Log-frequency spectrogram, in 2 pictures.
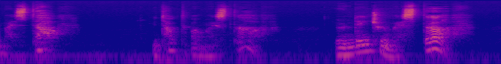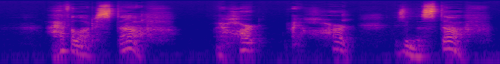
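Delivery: hammed-up breathy whimper, voice rising; mock-wounded, half-whispered pleading; sad. Preacher as the rich ruler losing his possessions, sad. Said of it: "he starts being sad".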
